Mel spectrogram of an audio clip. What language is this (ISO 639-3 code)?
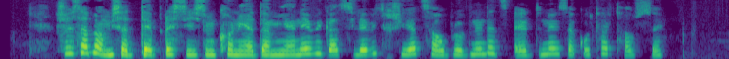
kat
